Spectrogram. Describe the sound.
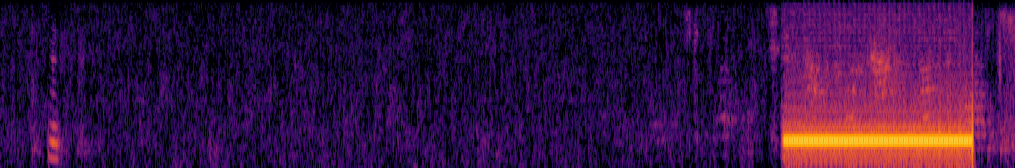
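A telephone line tone on a phone call that keeps cutting out: near silence with one tiny click early on, then a single steady, unbroken tone lasting about two seconds near the end.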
